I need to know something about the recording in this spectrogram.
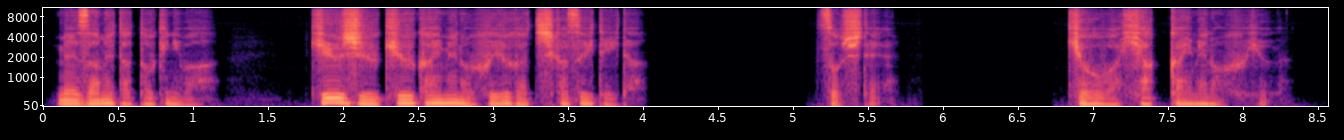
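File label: voice dia, voices heroes, Japanese; Theo; kingsraid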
